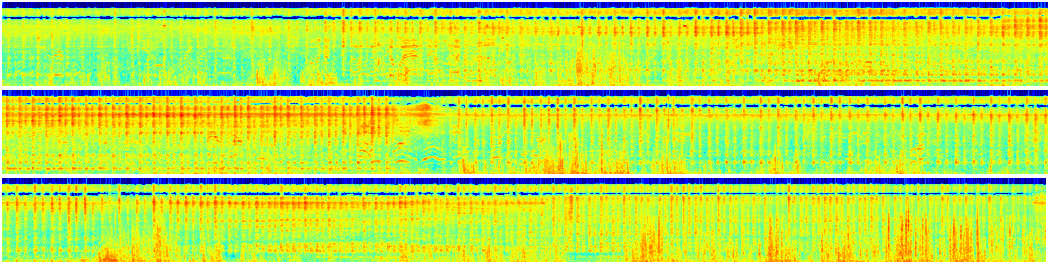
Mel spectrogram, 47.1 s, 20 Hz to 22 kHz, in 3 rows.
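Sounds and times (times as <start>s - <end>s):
steam engine exhaust chuffing: 0.0s - 47.0s.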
